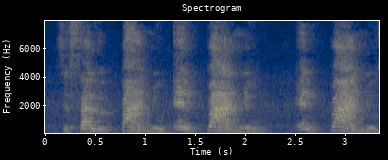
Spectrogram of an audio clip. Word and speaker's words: paño: C'est ça le paño, el paño, ça s'écrit P-A-N avec un signe comme ça en haut, comme les Espagnols. Là, je ne sais pas le définir parce que c'est l'alphabet espagnol et O. Mais ça se prononce paño, paño.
